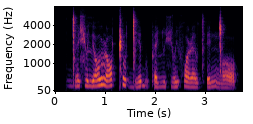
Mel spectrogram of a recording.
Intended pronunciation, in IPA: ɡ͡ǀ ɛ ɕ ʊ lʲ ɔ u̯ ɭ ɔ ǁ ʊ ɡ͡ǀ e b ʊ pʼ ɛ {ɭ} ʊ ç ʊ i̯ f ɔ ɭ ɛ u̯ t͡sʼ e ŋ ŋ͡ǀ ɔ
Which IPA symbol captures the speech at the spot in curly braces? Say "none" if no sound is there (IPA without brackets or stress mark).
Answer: ʎ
